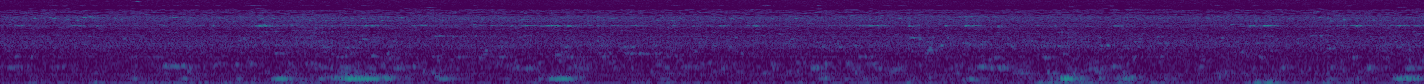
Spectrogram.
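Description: A large dog snores softly in its sleep.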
